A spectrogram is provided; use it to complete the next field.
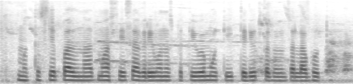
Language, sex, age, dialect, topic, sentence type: Marathi, male, 18-24, Standard Marathi, agriculture, statement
